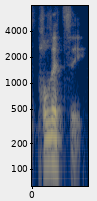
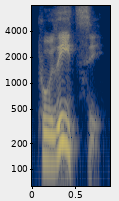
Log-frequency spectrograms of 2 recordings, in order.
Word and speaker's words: Pulizzi: ancestors are from so the Americanization of my name is pulitzy so that's how you pronounce it now when you go over to Sicily Marcella Sicily it's pulitzi and I that's the first time I heard anybody pronounce it correctly and I was like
